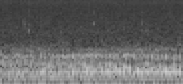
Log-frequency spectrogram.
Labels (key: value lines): label: anthrophony, boat engine
recorder: HydroMoth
